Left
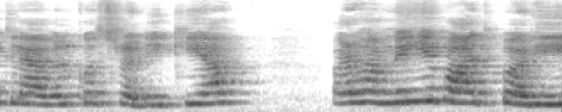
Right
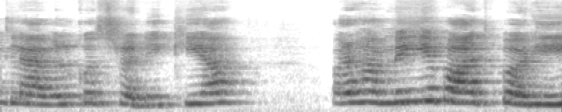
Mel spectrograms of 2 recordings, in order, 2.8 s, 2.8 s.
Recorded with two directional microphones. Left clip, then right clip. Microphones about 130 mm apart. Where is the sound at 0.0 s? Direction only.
30° right (ahead or behind).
